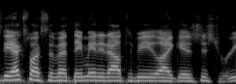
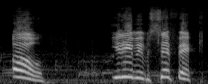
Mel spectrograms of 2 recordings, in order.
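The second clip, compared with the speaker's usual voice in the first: mock, very high, shrill, angry outburst; 10 semitones higher, 7 dB louder than usual. Imitating another speaker's words back to him: imitating someone angry. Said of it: "the anger behind it".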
